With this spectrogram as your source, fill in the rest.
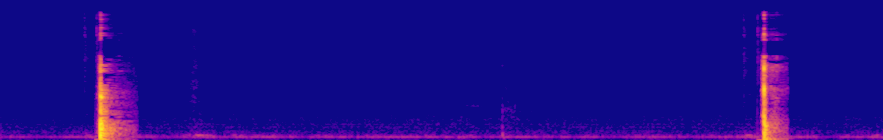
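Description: A small metal weight clinks down onto a hard surface.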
